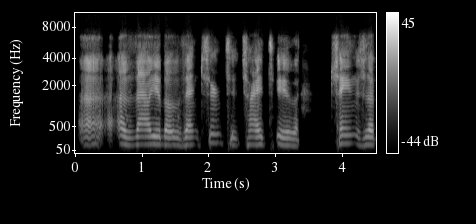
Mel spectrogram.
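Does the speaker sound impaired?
Yes: spinal muscular atrophy; wheelchair user.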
